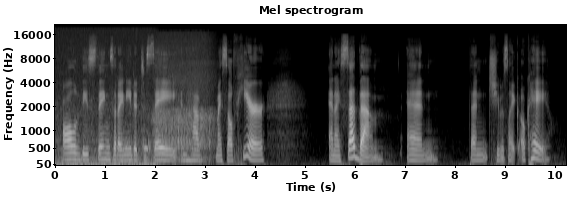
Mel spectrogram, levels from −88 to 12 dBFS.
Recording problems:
animal sounds; noticeable; until 3 s; 10 dB below the speech

